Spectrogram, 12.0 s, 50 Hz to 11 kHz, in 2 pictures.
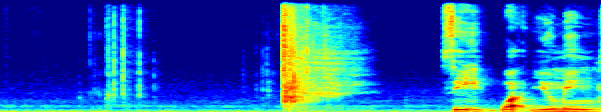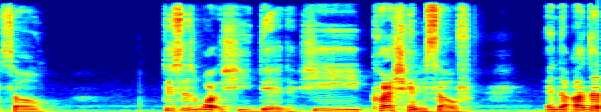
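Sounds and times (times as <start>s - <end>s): plastic toys crashing on tile floor: 2.8s - 3.6s.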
